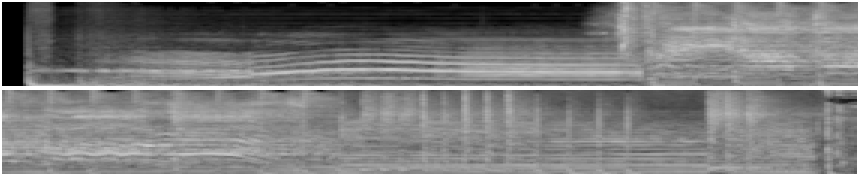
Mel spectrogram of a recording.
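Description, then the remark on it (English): A red deer stag roars during the rut, a loud, drawn-out call that rises and slides in pitch, then turns into a harsher, fuller, strained bellow that carries on for several seconds, with no one speaking. “that was a red deer from Europe and New Zealand roaring, which is during the rut”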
